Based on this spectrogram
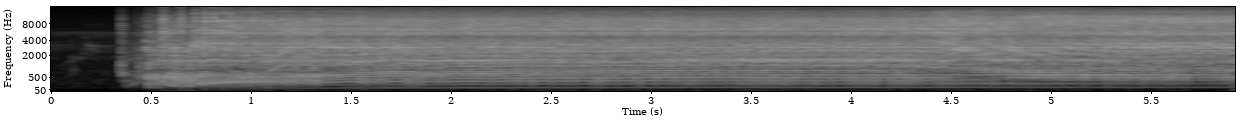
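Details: New Stihl chainsaw bought after two other saws needed repair, cutting limbs: two-stroke fires up quickly and holds a steady, high, even snarl with no misses or surging; healthy running.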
